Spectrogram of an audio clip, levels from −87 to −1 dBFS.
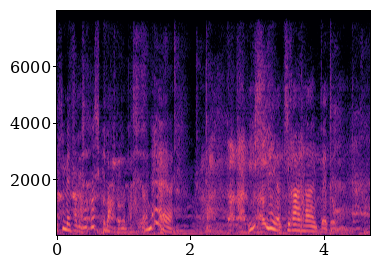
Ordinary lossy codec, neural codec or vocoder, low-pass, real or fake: none; codec, 16 kHz, 2 kbps, FreqCodec, larger model; none; fake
